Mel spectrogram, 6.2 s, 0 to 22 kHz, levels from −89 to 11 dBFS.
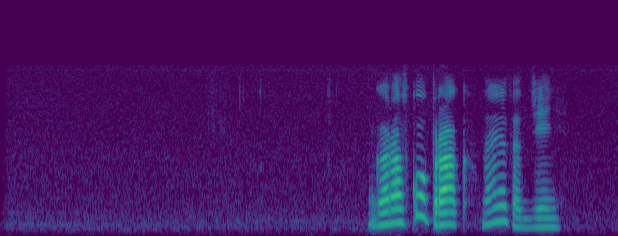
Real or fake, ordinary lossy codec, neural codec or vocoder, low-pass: real; none; none; 7.2 kHz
